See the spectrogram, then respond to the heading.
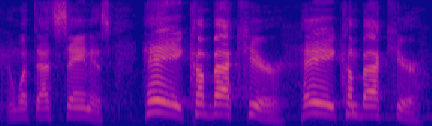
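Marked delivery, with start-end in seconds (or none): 1.2-3.5 calling out. Pretend. Voicing duck comeback call.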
